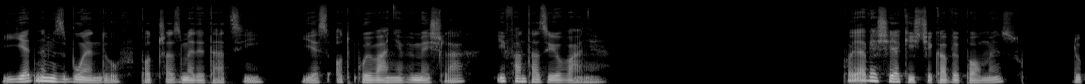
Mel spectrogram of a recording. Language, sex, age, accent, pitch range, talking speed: Polish, male, 20-39, native, 100-120 Hz, 95 wpm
